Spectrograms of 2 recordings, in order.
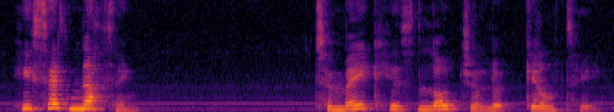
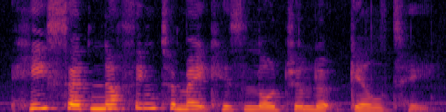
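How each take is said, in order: First: The voice pauses clearly after 'nothing'. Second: The voice runs straight on after 'nothing'. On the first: He stayed silent, and his silence made his lodger look guilty. "Let me put the comma in and see if you can hear the difference" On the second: He did not say anything that would make his lodger look guilty. "without a comma, that sentence has quite a different meaning"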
